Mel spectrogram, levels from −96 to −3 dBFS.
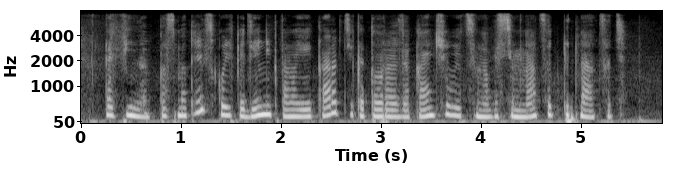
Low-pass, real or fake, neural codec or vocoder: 7.2 kHz; fake; codec, 44.1 kHz, 3.4 kbps, Pupu-Codec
